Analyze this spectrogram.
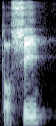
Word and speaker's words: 年: have seen the uh strictly Japanese reading is toshi accent on the last mora ignore the other ki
